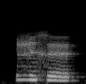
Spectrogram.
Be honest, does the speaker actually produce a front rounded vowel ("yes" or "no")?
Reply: yes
